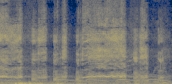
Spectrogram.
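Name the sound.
pigs oinking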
